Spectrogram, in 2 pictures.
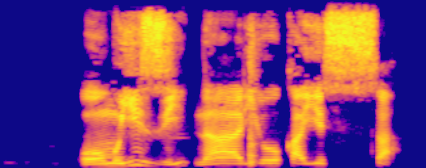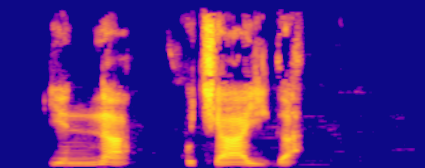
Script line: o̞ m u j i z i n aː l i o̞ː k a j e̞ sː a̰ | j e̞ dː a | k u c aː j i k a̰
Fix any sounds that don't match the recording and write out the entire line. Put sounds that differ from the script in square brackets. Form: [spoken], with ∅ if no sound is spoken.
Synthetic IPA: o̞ m u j i z i n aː l [j] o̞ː k a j e̞ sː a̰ | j e̞ [nː] a | k u c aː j i [ɡ] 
